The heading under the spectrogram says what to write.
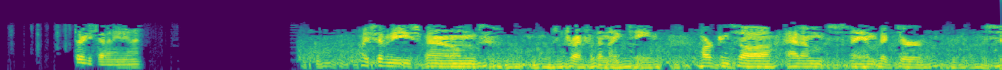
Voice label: Sheriff Dispatch; Mesa County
